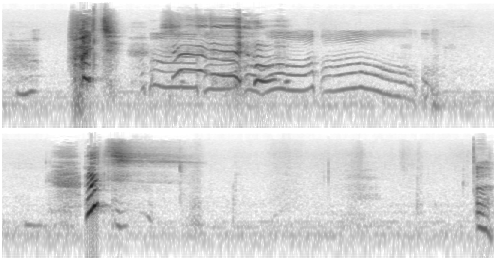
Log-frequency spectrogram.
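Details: Person sneezing while another laughs: two sharp sneezes separated by long sung or laughing vocal sounds in a small room.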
